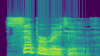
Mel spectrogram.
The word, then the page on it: separative: British English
